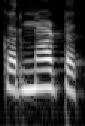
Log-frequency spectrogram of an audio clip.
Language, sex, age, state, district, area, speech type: Urdu, female, 30-45, Telangana, Hyderabad, urban, spontaneous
